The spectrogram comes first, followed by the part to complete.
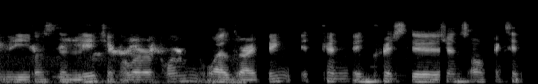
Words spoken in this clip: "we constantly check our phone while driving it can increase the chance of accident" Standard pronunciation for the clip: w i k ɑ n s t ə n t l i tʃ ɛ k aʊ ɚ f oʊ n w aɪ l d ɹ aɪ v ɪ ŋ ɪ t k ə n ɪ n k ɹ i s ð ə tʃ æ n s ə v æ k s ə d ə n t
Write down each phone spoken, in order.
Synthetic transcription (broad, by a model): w i k ɑ n s t ə n t l i tʃ ɛ k aʊ ɚ p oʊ n w aɪ l d ɹ aɪ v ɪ ŋ ɪ t k ə n ɪ n k ɹ i s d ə ʃ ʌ n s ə f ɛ k s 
